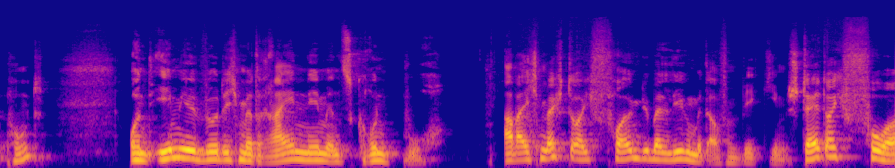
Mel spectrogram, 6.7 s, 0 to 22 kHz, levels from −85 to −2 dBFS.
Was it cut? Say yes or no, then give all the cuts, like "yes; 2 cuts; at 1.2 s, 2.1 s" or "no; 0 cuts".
yes; 1 cut; at 3.6 s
